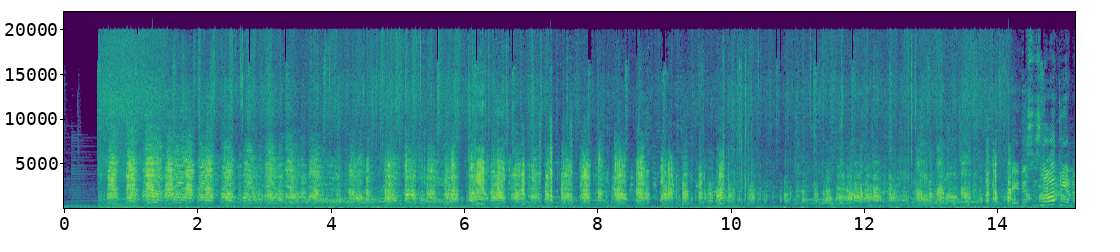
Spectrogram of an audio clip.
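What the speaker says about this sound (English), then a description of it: "This is an escaped duck that I'd have to go check." An escaped duck on a farm quacks loudly and almost continuously in a rapid string of honking calls, close to the microphone, with a person talking underneath.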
